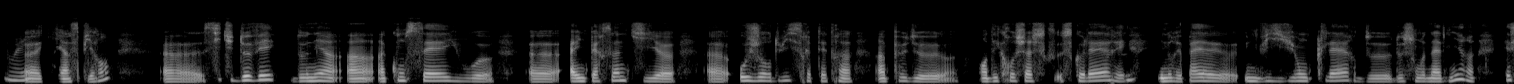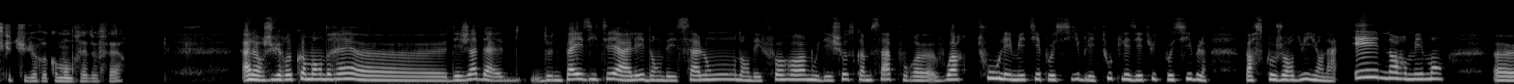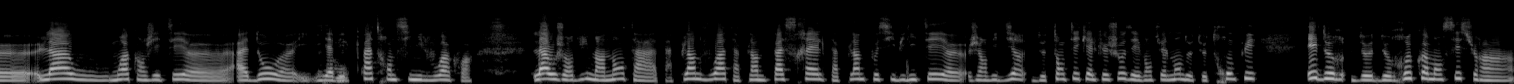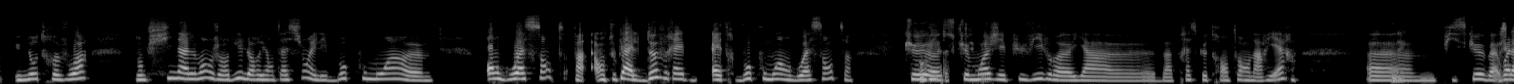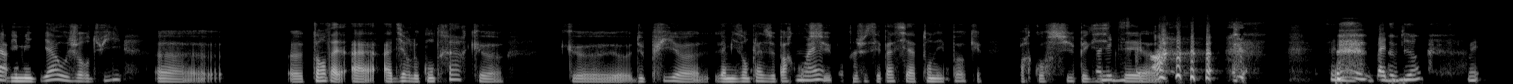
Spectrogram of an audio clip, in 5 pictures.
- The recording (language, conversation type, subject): French, podcast, Comment as-tu choisi tes études supérieures ?
- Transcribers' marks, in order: other background noise; drawn out: "heu"; stressed: "tous"; stressed: "énormément"; stressed: "angoissante"; stressed: "devrait"; unintelligible speech; laugh; chuckle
